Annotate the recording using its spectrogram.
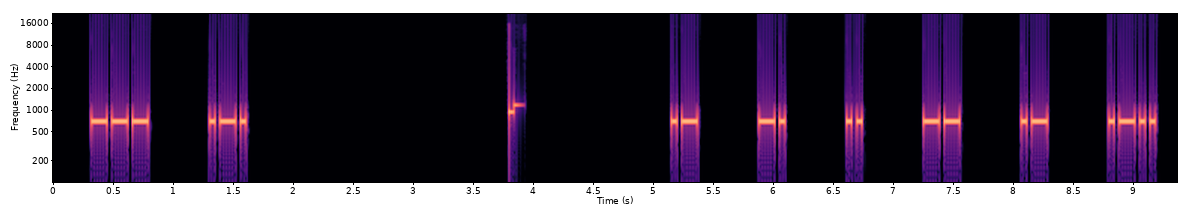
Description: Morse code, heard as a keyed tone, about 28 wpm, spaced as for 13 wpm, 700 Hz. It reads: OR ANIMAL
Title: 4x Character Spacing - Top 200 Words - 28wpm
